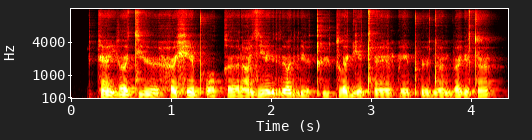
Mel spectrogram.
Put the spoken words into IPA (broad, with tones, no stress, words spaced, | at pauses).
kɛ̃˦˨jəː˦tʲøː˦˨ hœ˨xʲɛ̃˦pʼo˨ kəː˨ ɾã˨ zʲɛ̃˦rʲɔ˦rʲø˨˦kʼy˦ klə˦ɡʲẽ˨tʼɛ̃ː˨ pẽ˨pʼø˨dœ̃˦˨bœ˦ ɾʲə˨tœ̃˦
